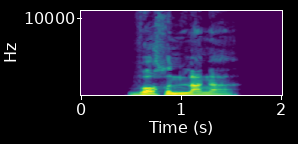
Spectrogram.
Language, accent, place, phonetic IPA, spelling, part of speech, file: German, Germany, Berlin, [ˈvɔxn̩ˌlaŋɐ], wochenlanger, adjective, De-wochenlanger.ogg
- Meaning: inflection of wochenlang: 1. strong/mixed nominative masculine singular 2. strong genitive/dative feminine singular 3. strong genitive plural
